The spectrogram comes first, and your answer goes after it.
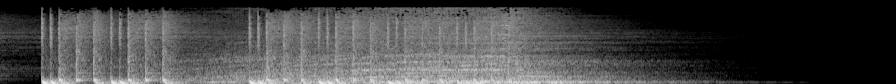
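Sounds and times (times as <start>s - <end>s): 
percussion: 0.0s - 7.1s.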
